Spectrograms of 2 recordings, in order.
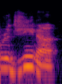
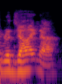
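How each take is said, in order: First: It is said with the British pronunciation. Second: It is said with the Canadian pronunciation. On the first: The speaker calls it wrong. "that's not how you say it, man" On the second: The speaker calls it right. "You say Regina"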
